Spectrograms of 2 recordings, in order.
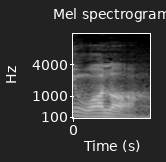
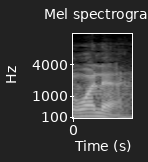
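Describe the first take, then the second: First: The l is heavy and thick. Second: The l is light and thin. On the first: The speaker calls it wrong. "bila ditebal dia akan bunyi wala" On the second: The speaker calls it right. "nipiskan lam"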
